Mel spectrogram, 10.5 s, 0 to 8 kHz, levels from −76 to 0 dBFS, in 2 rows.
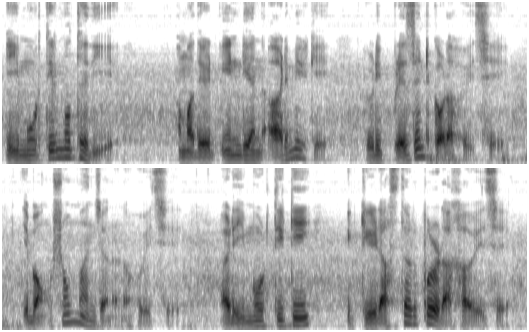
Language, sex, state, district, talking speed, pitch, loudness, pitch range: Bengali, male, West Bengal, Jalpaiguri, 110 wpm, 100 Hz, -19 LUFS, 90-135 Hz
